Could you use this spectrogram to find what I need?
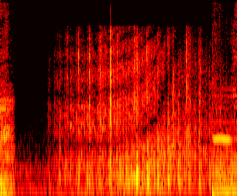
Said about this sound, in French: Un pigeon m'apporte du courrier.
